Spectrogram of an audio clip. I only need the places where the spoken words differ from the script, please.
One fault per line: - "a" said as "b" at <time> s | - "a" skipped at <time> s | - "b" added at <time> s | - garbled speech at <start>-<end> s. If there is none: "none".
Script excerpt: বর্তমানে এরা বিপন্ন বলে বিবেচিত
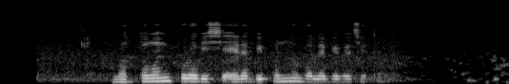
- "পুরো বিশ্বে" added at 1.8 s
